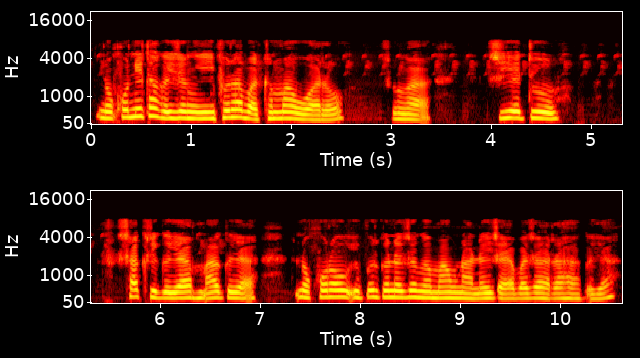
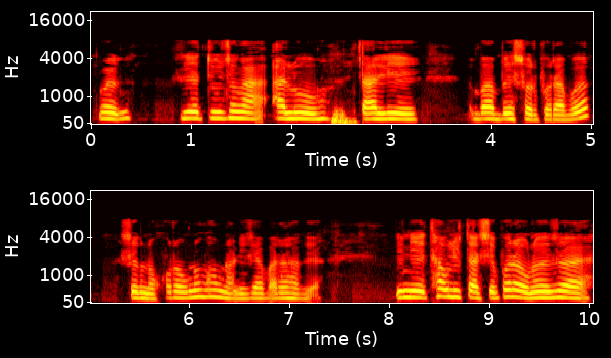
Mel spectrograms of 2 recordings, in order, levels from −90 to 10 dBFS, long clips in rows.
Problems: low volume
